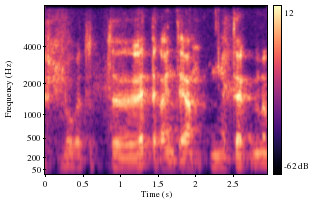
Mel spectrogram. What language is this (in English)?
Estonian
